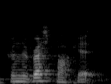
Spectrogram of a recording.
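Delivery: ordinary delivery, nothing marked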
